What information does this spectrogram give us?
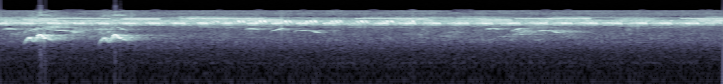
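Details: Blue-winged pitta calling: two quick upslurred whistled notes about a second apart, then a few faint softer slurred whistles, all set against a loud, unbroken high-pitched insect drone.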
